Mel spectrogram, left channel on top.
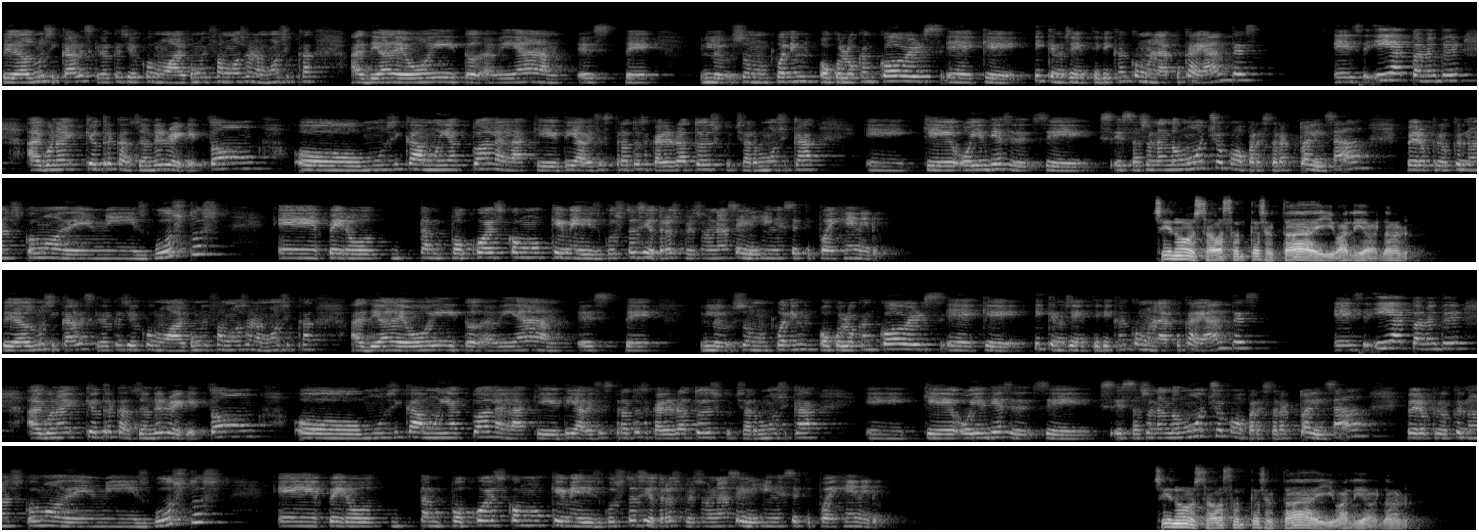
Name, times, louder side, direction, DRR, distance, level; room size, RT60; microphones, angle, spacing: voice 1, 0.0-10.1 10.5-12.5 13.3-38.3, left 1 dB, 10° left, 2 dB, 1.5 m, -28 dB
voice 2, 41.0-43.6, left 3 dB, 25° left, 12 dB, 0.9 m, -19 dB
25.5 x 8.6 x 5.3 m, 0.65 s
head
